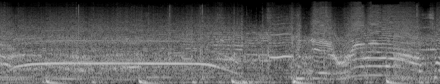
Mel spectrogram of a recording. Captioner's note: cheering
